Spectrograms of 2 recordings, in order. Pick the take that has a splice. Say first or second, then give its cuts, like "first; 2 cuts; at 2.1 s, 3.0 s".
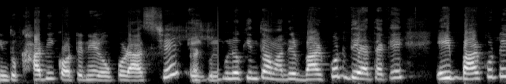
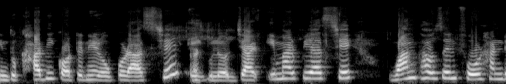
first; 1 cut; at 2.1 s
